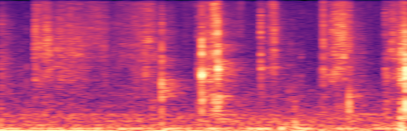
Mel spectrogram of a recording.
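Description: A deck of oracle cards shuffled by hand: faint, irregular soft flicks and slaps of card on card.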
